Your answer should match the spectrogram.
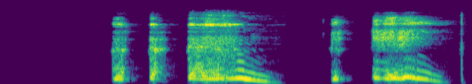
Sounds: Throat clearing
